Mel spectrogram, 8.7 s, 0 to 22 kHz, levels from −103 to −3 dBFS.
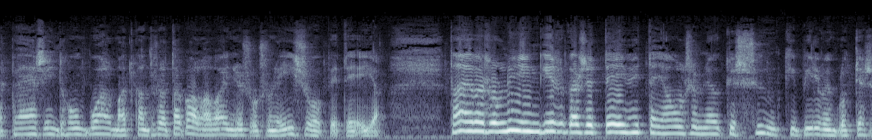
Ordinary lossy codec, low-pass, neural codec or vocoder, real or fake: MP3, 64 kbps; 19.8 kHz; none; real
